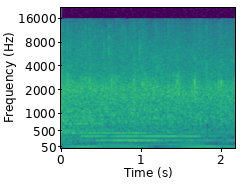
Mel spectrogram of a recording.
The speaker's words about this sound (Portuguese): Dê um forte aplauso, família, para Jesus. Pode ser melhor, pode ser mais intenso.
